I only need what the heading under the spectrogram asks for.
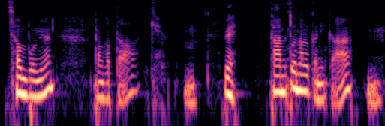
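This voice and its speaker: This is a relaxed, podcast-like English lesson from a man who hosts a teaching channel. He speaks at a medium pitch with no echo, patiently and calmly explaining as he lingers on each example sentence.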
